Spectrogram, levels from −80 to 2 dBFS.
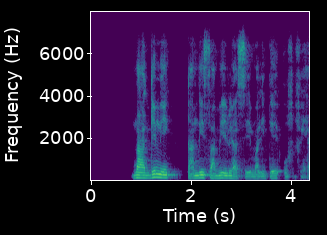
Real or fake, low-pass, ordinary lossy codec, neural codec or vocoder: fake; 7.2 kHz; none; codec, 16 kHz, 4 kbps, FunCodec, trained on Chinese and English, 50 frames a second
